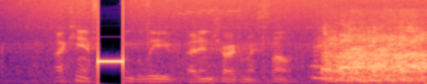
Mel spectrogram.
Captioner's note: beep; crowd laughing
